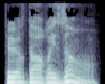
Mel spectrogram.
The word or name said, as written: tour d'horizon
